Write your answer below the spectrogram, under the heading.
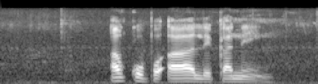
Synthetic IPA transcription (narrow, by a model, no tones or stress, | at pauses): akʼʊpʼɔʔalɪkʼaneːŋ̩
